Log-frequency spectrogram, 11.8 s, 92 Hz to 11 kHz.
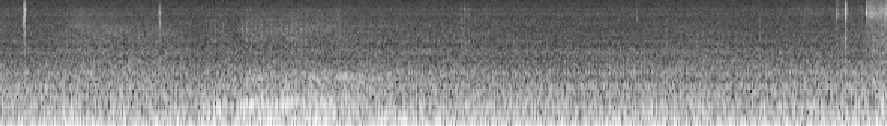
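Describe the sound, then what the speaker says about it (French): A car creeps along slowly in heavy traffic, its engine a steady low rumble and road drone throughout with faint passing noises; no one speaks. "regardez la circulation. On avance à 2 km à l'heure"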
